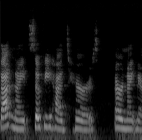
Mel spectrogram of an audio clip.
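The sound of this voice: This is an unforced reading voice. Its intonation is fairly even.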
